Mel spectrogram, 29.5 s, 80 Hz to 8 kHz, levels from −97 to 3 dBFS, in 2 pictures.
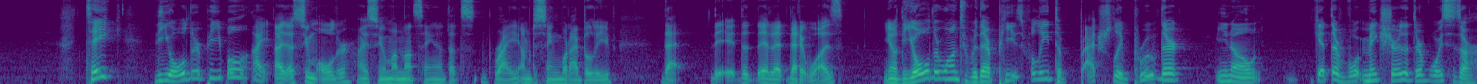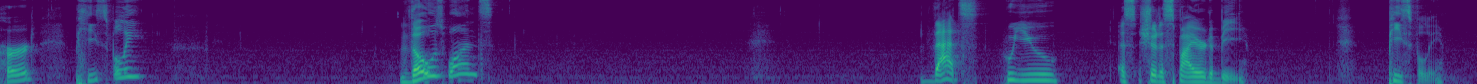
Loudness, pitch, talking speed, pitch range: -39 LUFS, 135 Hz, 135 wpm, 105-170 Hz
